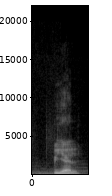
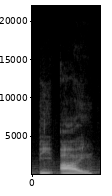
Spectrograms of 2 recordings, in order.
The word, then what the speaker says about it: piel: Piel, like Piel. So it's like pie, but then you add an L to the to the end.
